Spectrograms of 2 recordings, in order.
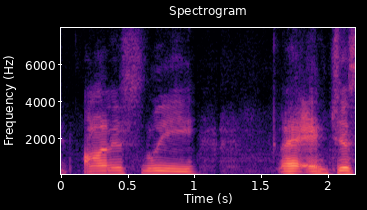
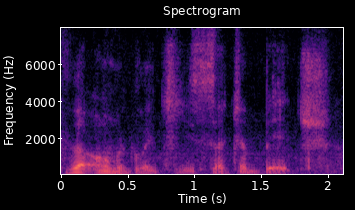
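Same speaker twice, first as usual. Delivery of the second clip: whispered jab; 9 semitones lower, 14 dB quieter than usual. Pretend.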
